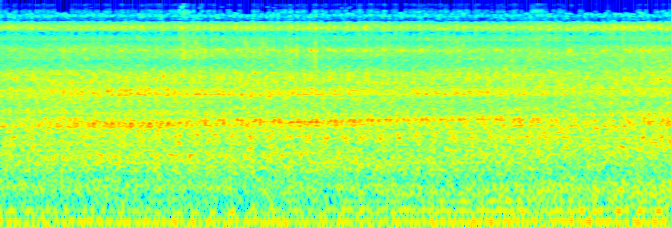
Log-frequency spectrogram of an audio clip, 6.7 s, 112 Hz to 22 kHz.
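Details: 1997 Ford F-250 XLT 7.3 Powerstroke diesel, 5-speed manual, 4x4, 69,713 miles, just started: steady even diesel clatter at constant idle, no knocks, misses or surges; healthy, well-kept engine.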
